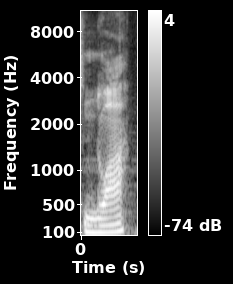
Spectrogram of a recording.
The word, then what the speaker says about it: N'wah: In like the Elder Scrolls Online, instead of nwah, it's nwah, so it's more like one word, and that's closer to no one. So nwah, no one, no one.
